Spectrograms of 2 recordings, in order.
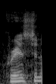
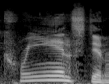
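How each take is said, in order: First: The vowel is short and plain. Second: The vowel is drawn out very long. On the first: The speaker calls it wrong. "I did not pronounce it right" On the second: The speaker calls it right. "There's supposed to be about fourteen A's"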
